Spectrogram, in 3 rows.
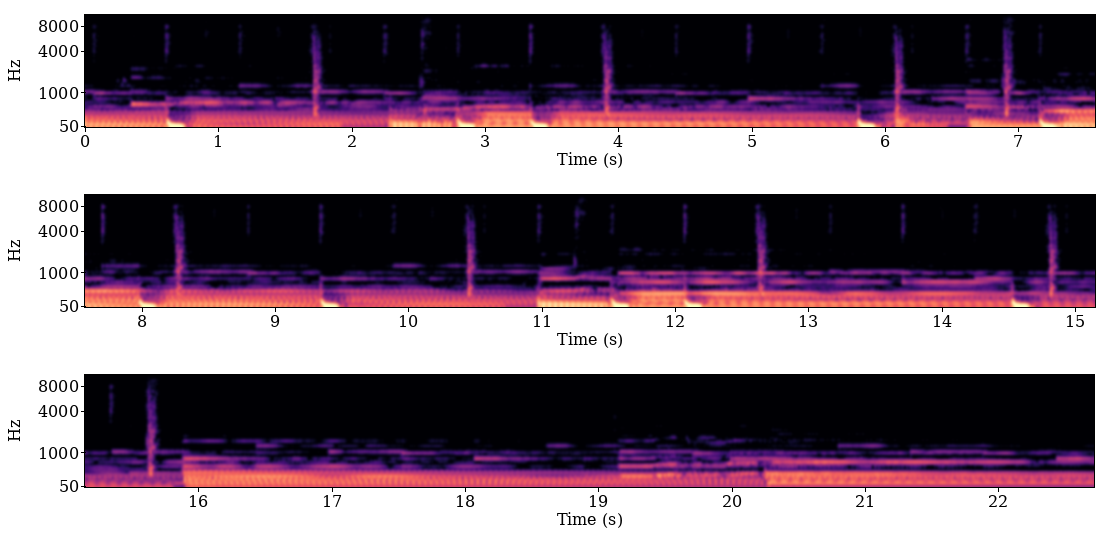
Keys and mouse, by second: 13.9 click, 21.8 click, 22.5 click.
